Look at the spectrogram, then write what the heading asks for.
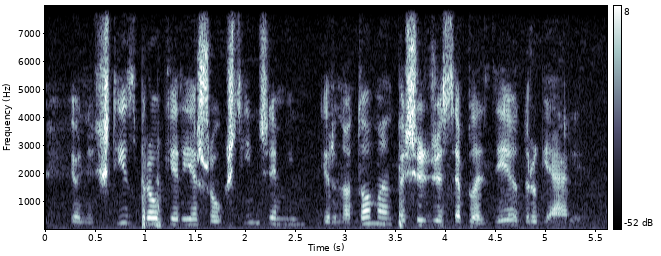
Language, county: Lithuanian, Vilnius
